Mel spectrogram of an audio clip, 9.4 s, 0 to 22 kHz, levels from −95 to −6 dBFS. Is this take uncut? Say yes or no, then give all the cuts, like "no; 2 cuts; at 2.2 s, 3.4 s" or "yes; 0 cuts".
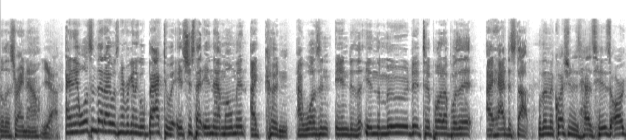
no; 1 cut; at 0.9 s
